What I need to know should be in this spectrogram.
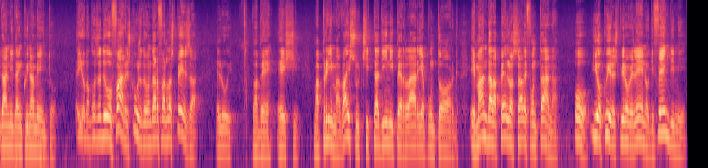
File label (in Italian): spot polmone; Giovanni Storti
